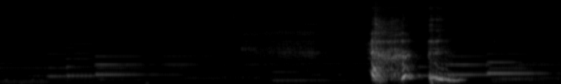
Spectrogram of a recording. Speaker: So yeah, I still have this cough, but I've ordered some tea, some special tea, like some like antioxidant stuff, like good for my immune system.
